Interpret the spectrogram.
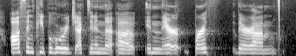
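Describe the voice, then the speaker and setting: A woman's bright, sharp tone at a high pitch and a moderate pace. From Egypt. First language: Arabic. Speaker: religious educator. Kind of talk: panel discussion.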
